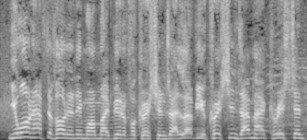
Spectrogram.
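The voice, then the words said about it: New York accent. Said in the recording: “he's got that New York accent.”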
